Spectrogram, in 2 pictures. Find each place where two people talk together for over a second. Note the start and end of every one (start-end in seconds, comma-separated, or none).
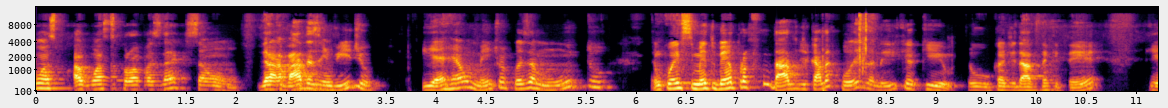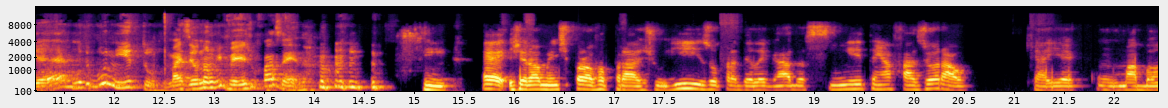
none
